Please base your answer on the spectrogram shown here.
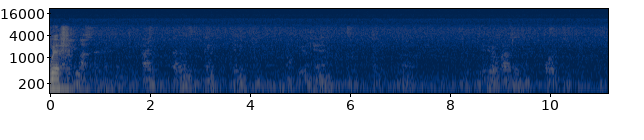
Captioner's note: pause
